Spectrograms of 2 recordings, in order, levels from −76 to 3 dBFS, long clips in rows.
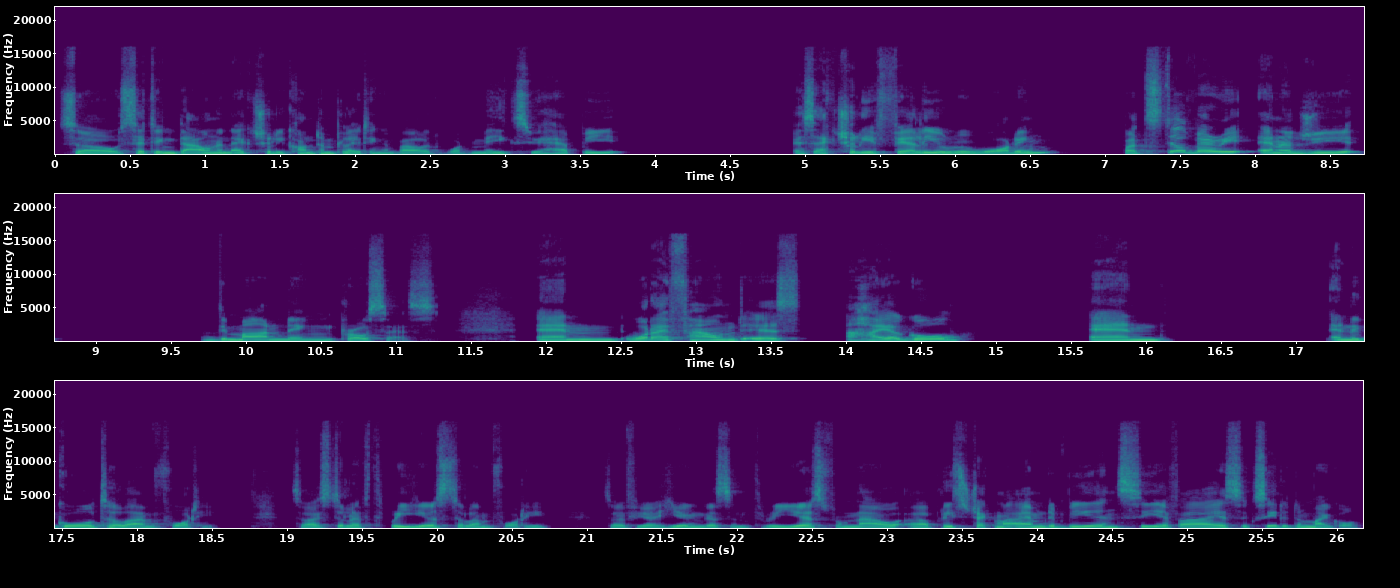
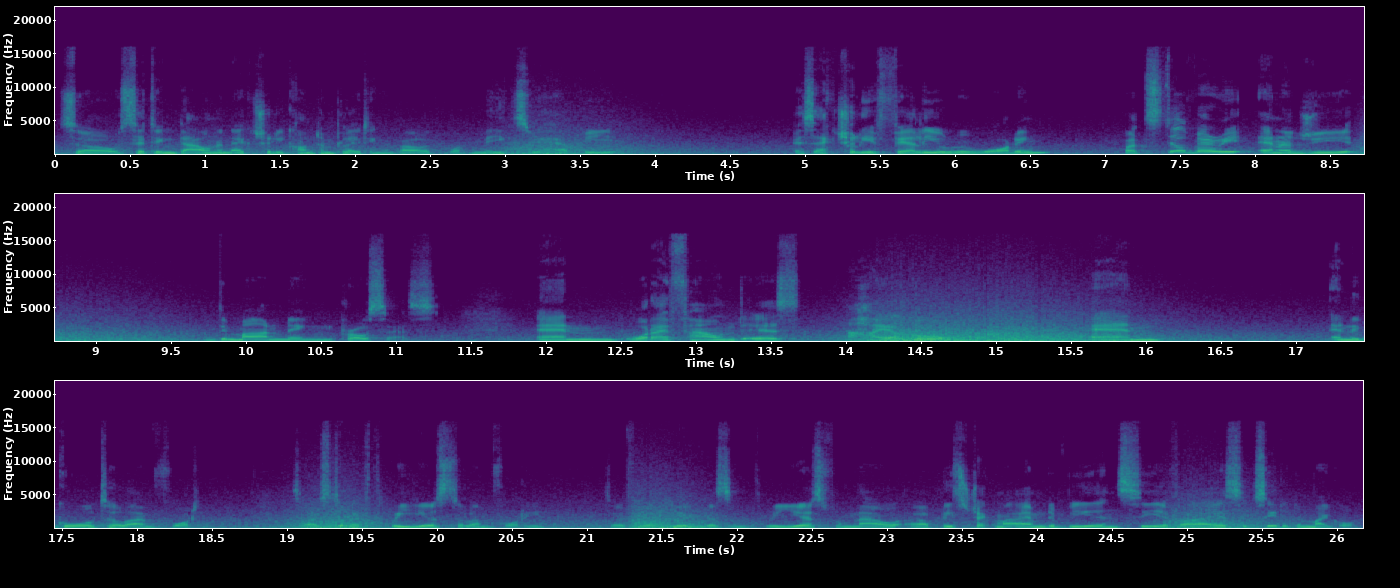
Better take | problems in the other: first | wind noise on the microphone; heavy; 7 dB below the speech

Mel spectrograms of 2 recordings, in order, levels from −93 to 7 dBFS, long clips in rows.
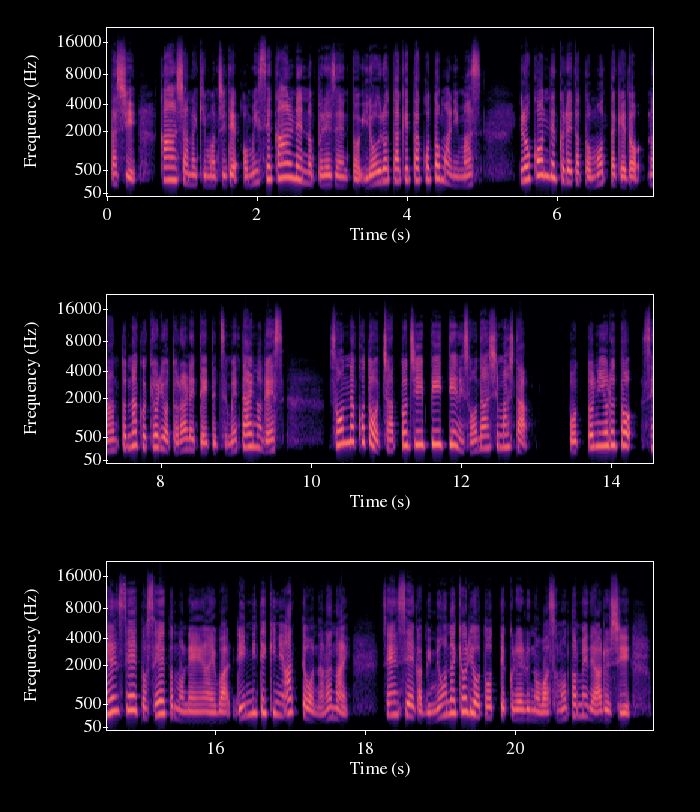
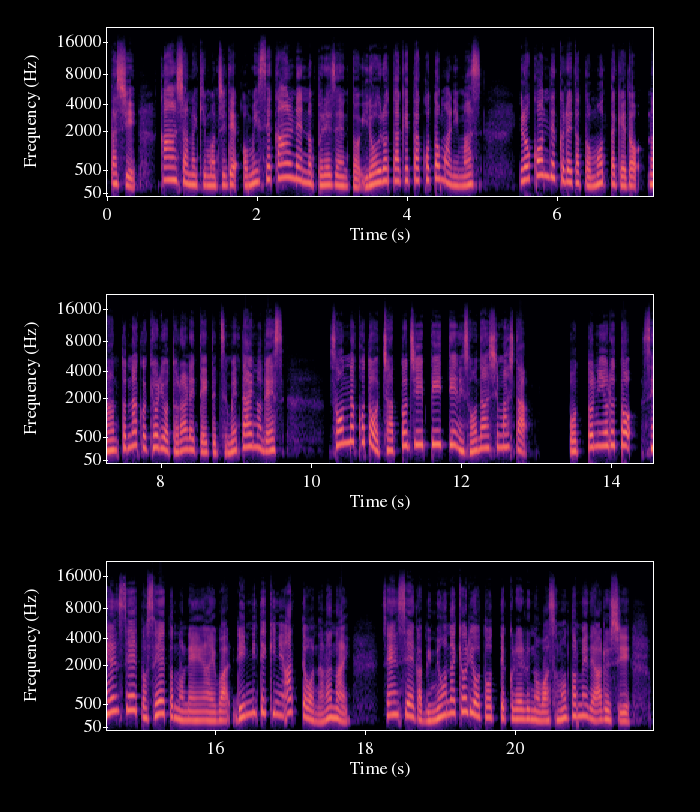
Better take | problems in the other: second | thin; somewhat; fading below 300 Hz

